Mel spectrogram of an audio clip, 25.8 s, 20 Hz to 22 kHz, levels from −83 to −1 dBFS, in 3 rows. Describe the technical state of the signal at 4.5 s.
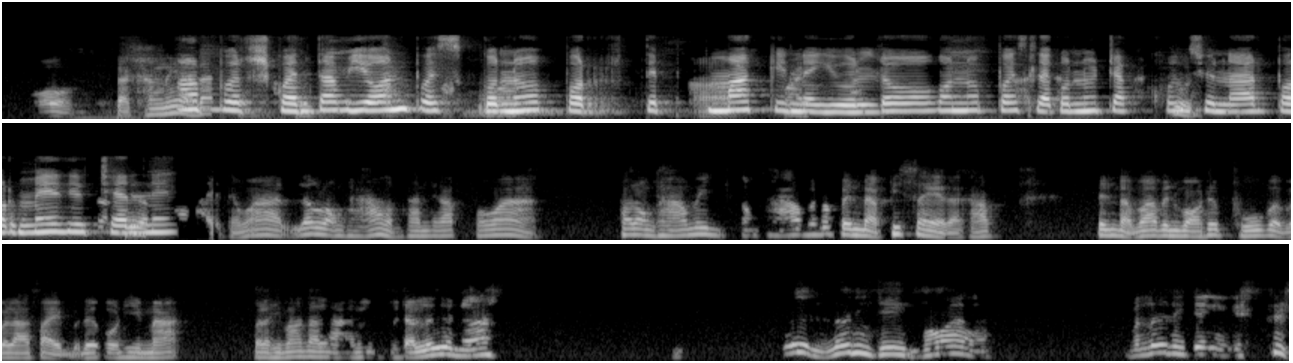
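At 4.48 to 4.52 s a faint, delayed ghost of speech slips in underneath the main talker, very quiet relative to the speech and arriving about 204 ms behind its source. This is an echo leak: the far end was most likely playing the call over a loudspeaker, and its echo canceller failed to remove all of what its microphone picked up. That residue traveled back down the line as a short echo.

Overlapping it, from 4.49 to 4.66 s, the talker's speech sinks sharply, with a deep drop and roughly 150 ms affected. This is speech suppressed in double talk. Both sides were likely speaking at once, and the echo canceller could not separate the near-end talker from the loudspeaker echo, so it pulled both down together, hollowing out the speech for that brief stretch.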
